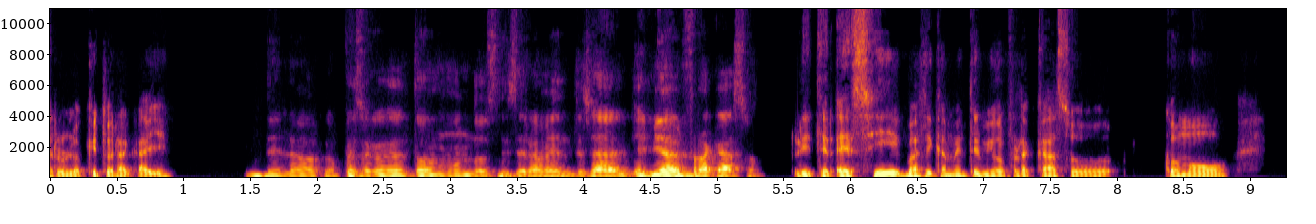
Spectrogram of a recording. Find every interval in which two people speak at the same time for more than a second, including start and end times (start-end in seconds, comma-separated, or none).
none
